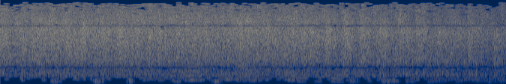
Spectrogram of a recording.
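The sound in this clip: Audience applause welcomes a speaker to the stage: dense, even clapping from many hands that holds steady and loud for the whole stretch, with no voices standing out above it.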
